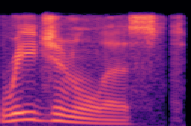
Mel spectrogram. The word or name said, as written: regionalist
